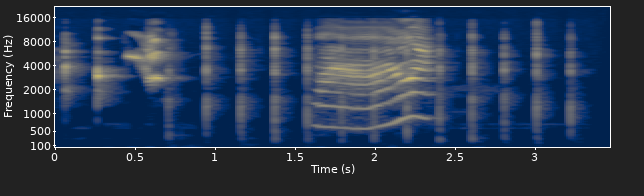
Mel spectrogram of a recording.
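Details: Pet talking rose-ringed (ringneck) parakeet gives harsh, high squawks and sharp clicks about every quarter second, broken by one drawn-out, nasal, wavering word-like sound.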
